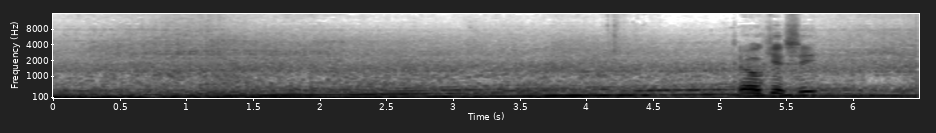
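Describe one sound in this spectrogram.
A car drives along a street.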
